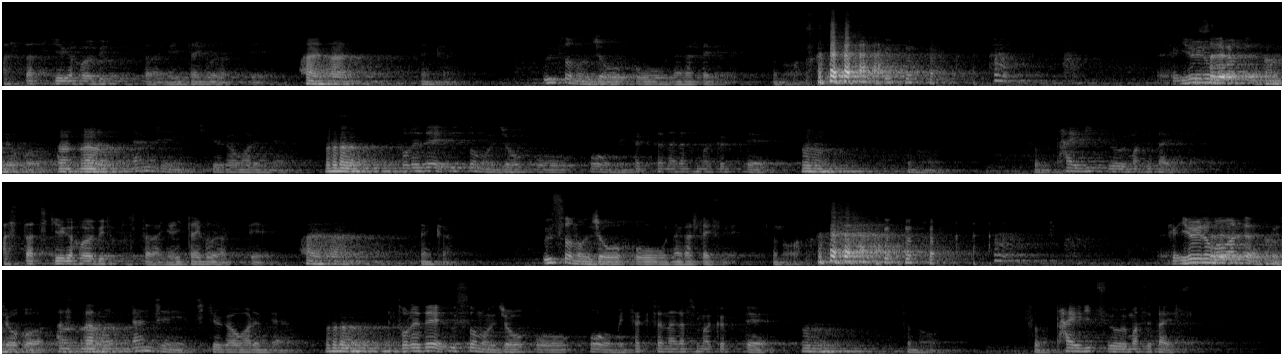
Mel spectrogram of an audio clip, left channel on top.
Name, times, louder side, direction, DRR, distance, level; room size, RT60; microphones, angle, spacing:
voice 1, 0.0-2.7 4.2-4.5 5.4-7.4 7.7-8.0 9.0-9.4 11.7-15.8 16.7-20.5 21.9-22.2 23.0-24.7, right 4 dB, 50° right, 11 dB, 0.4 m, -38 dB
voice 2, 3.0-3.5 3.9-4.0 8.1-8.8 9.9-10.1 10.6-10.8 11.5-11.7 12.1-12.4 12.6-12.8 13.4-13.8 16.0-16.6 20.8-21.1 21.5-21.6, left 4 dB, 60° left, 6 dB, 0.7 m, -29 dB
13.5 x 5.9 x 3.4 m, 2.1 s
head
